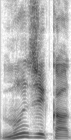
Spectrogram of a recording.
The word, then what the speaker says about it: Musicca: いうですねまぁ musica de 読み方っていうのかなムジカという実は斎藤な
